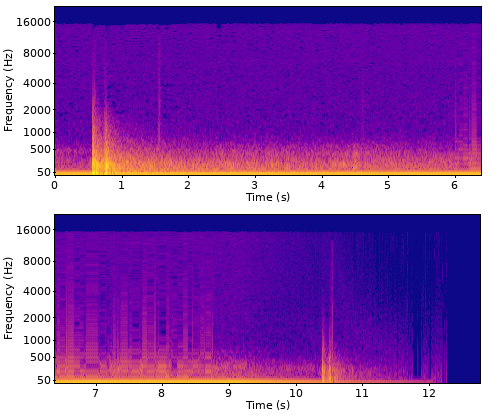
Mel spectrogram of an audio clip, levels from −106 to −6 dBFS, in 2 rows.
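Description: A recording of everyday sounds with two separate faults. From 5.99 to 8.76 s the sound turns rigid and metallic, with a steady buzz at 100 Hz riding on it. This is robotic sound from repeated short buffers, likely caused by audio arriving too late so that the playback repeated its last 10 ms chunk instead of the missing material, with most of that stretch replaced by repeats. On a spectrogram this shows as a comb of harmonics spaced 100 Hz apart and fine vertical striping every 10 ms. In the waveform, near-identical 10 ms cells repeat back to back. The clip then fades out from about 9 s to 12.8 s. From 9.12 s to the end it carries truncation distortion on a fade: the level stage works at only 11 bits with no dither. The tail grows gritty and is at its worst from 10.56 s to the end. In the waveform the quiet end becomes a staircase of a few square steps. On the spectrogram, a broadband, signal-following grit appears where a clean decay should be.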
